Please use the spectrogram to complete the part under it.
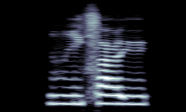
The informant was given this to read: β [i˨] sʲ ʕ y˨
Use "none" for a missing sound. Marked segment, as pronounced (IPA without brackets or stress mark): i˨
